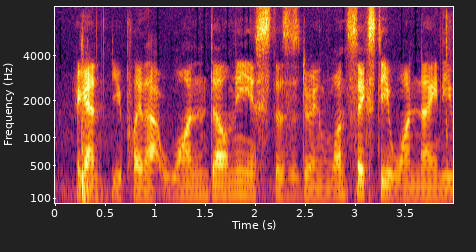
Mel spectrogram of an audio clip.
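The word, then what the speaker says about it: Dhelmise: I think it's pronounced Delmise because like demise.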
